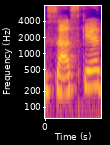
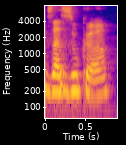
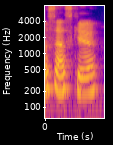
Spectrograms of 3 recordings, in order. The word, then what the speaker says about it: Sasuke: So in the very old German Naruto dub, they don't call him Sasuke, they call him Zazuka. They just pronounce all the letters.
